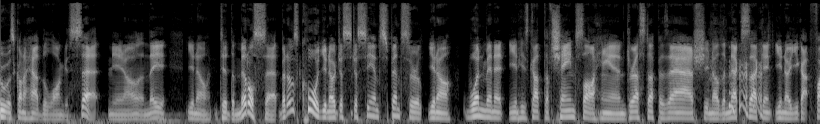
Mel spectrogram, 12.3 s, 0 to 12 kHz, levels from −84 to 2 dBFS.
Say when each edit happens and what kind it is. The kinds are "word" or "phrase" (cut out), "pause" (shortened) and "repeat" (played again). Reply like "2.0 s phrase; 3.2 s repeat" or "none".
2.7 s pause; 4.5 s word; 5.3 s repeat; 6.3 s word; 6.9 s pause; 7.8 s word; 8.3 s word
